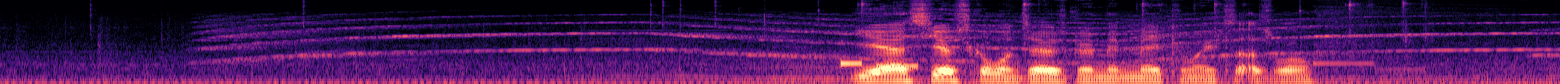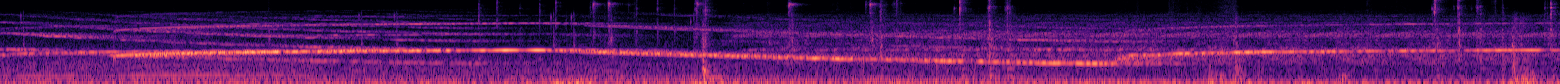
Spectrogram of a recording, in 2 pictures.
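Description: A siren wails nearby, rising and falling.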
